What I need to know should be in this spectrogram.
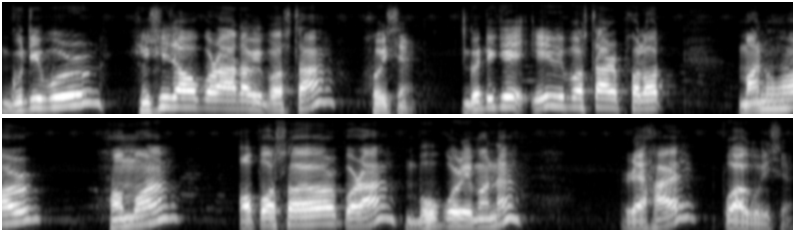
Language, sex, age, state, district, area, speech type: Assamese, male, 60+, Assam, Dhemaji, rural, spontaneous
